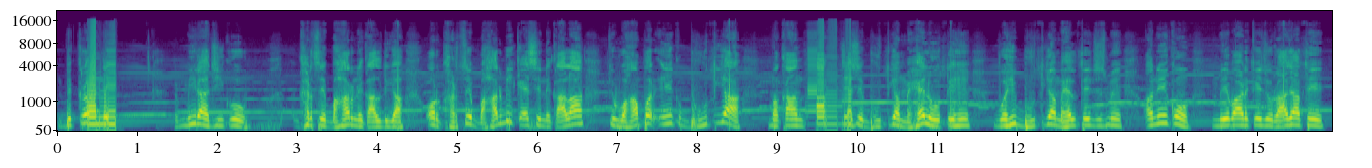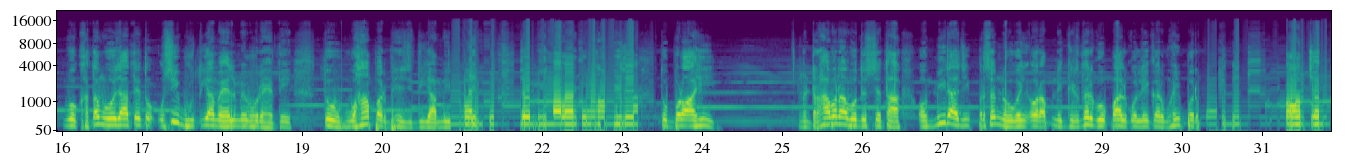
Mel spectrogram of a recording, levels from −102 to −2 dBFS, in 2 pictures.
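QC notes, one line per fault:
0.38–0.73 s, 9.34–9.93 s, 20.86–23.41 s, 30.20–31.87 s: robotic sound from repeated short buffers. The sound flattens into a stiff, metallic buzz at 200 Hz, which matches a 5 ms slice looping over and over while the real audio gets skipped. The middle two stretches are fully taken over, while the first and last have real audio poking through. The likely cause is audio arriving too late, so the playback keeps refilling from that last fragment.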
